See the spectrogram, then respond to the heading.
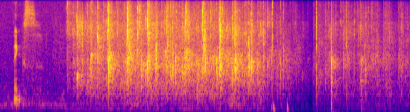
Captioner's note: applause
